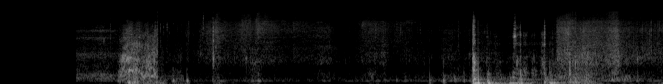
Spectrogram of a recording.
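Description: Tent fabric rustling and being handled in short irregular bouts, with a louder knock nearly five seconds in.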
